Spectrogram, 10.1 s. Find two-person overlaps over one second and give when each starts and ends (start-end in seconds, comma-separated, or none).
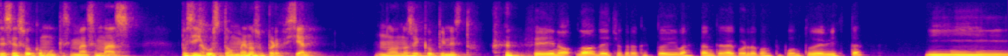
none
